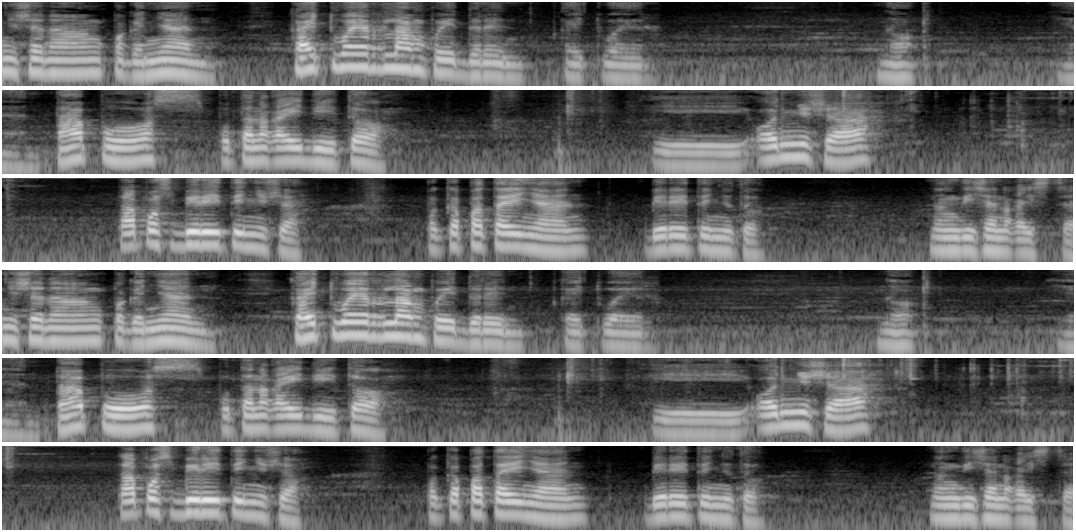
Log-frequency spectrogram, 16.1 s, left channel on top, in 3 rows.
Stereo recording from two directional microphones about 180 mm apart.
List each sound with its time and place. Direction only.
0.0 s speech: centre (ahead or behind)
5.3 s speech: 10° left (ahead or behind)
8.6 s speech: 5° left (ahead or behind)
11.3 s speech: centre (ahead or behind)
